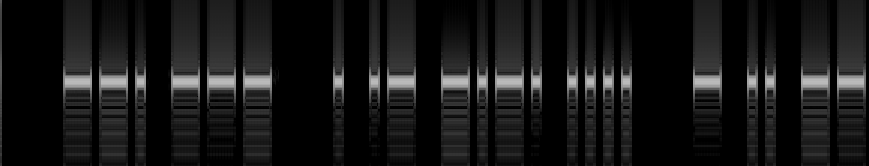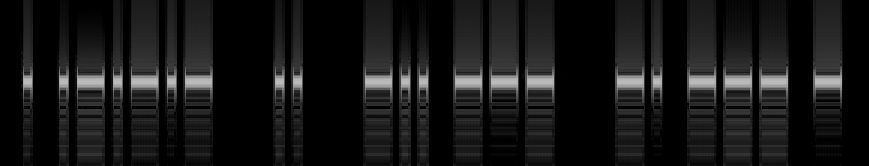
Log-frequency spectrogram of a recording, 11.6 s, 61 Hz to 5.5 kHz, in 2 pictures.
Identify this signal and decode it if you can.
Morse code, heard as a keyed tone, about 20 wpm, 600 Hz. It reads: GO EACH TIME. I DO NOT
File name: the old man and the sea part 2 20wpm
